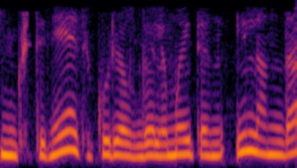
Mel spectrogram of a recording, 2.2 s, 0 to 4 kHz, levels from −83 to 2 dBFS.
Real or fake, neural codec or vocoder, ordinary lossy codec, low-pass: real; none; MP3, 24 kbps; 3.6 kHz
